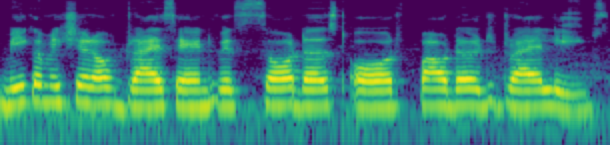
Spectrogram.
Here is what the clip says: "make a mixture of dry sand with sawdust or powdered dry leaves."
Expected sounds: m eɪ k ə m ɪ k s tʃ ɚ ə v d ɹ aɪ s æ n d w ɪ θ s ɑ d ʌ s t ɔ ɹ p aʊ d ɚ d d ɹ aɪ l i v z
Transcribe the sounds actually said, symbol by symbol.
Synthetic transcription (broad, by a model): m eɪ k ə m ɪ k s tʃ ɚ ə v d ɹ aɪ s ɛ n d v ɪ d s ɑ d ʌ s t ɔ ɹ p aʊ d ɚ d d ɹ aɪ l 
